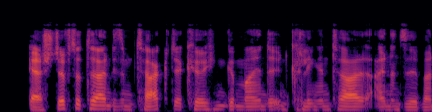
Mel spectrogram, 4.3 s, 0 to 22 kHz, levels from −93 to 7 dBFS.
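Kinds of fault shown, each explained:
No technical faults can be heard in this recording.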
